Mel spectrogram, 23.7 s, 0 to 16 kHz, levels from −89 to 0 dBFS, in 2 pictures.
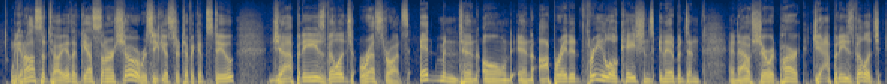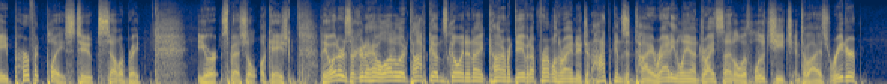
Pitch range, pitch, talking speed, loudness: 105-155 Hz, 125 Hz, 180 wpm, -19 LUFS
